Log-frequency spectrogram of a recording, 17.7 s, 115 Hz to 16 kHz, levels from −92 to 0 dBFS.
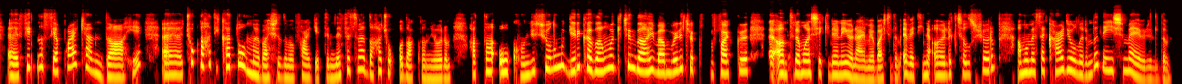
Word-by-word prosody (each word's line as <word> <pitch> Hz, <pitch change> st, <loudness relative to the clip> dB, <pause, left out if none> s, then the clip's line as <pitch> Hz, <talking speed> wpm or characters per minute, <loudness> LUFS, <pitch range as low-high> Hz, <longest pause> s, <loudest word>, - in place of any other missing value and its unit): eee, 185 Hz, -1 st, +2 dB
fitness 310 Hz, +5 st, -3 dB
yaparken 315 Hz, +4 st, +1 dB, 0.2 s
dahi, 180 Hz, -, +2 dB, 0.3 s
eee, 200 Hz, 0 st, +1 dB
çok 405 Hz, -2 st, -1 dB
daha 350 Hz, 0 st, +4 dB
dikkatli 320 Hz, +4 st, 0 dB
olmaya 215 Hz, -, -1 dB
başladığımı 170 Hz, 0 st, 0 dB
fark 175 Hz, -2 st, -5 dB
ettim. 165 Hz, +1 st, -8 dB
Nefesime 270 Hz, +7 st, -4 dB
daha 215 Hz, +5 st, -4 dB
çok 225 Hz, -2 st, -3 dB
odaklanıyorum. 165 Hz, -2 st, -5 dB, 0.3 s
Hatta 210 Hz, +4 st, -1 dB
o 235 Hz, +1 st, +1 dB
kondisyonumu 275 Hz, -, -2 dB
geri 250 Hz, +7 st, +4 dB
kazanmak 275 Hz, +3 st, +3 dB
için 315 Hz, -3 st, 0 dB
dahi 245 Hz, 0 st, +5 dB
ben 225 Hz, 0 st, +4 dB
böyle 245 Hz, +4 st, +1 dB
çok 275 Hz, -2 st, -1 dB
f 205 Hz, -1 st, -20 dB
farklı, 220 Hz, +2 st, +4 dB, 0.4 s
eee, -, -, +7 dB
antrenman 215 Hz, +1 st, +3 dB
şekillerine 205 Hz, -2 st, +3 dB
yönelmeye 155 Hz, -5 st, 0 dB
başladım. 165 Hz, +2 st, -1 dB
Evet, 190 Hz, -3 st, 0 dB
yine 200 Hz, -, -1 dB
ağırlık 195 Hz, +2 st, -3 dB
çalışıyorum 250 Hz, +7 st, -2 dB, 0.3 s
ama 235 Hz, +3 st, -1 dB
mesela 235 Hz, +2 st, -2 dB
kardiyolarımda 240 Hz, -, -1 dB
değişime 255 Hz, -2 st, +5 dB
evrildim. 155 Hz, -1 st, -9 dB
225 Hz, 140 wpm, -23 LUFS, 185-260 Hz, 0.4 s, eee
